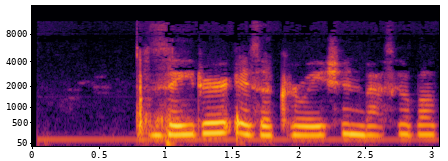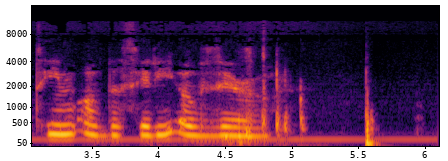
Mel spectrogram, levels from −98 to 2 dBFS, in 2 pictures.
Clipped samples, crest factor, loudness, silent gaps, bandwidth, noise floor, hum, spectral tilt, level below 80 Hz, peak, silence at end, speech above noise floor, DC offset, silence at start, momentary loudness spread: under 0.1%; 16 dB; -18 LUFS; none; 10.5 kHz; -44 dBFS; none; -7.5 dB/octave; -38 dBFS; -2 dBFS; 0.45 s; 26 dB; under 0.1%; 0.1 s; 15 LU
